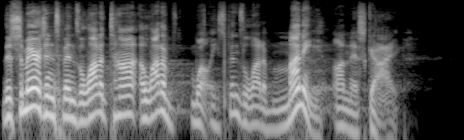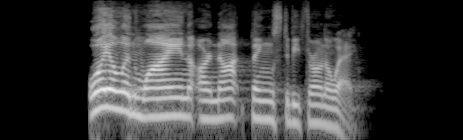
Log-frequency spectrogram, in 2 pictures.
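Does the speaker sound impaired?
No.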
